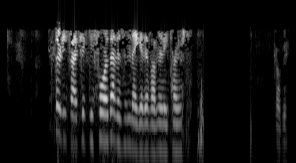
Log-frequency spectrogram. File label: Police Dispatch; Police 1 Dispatch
